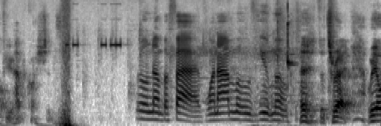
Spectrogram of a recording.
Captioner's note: pager beeps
